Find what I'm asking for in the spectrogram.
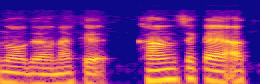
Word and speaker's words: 環世界: 生物たちが独自の知覚と行動とつく行動で作り出すこれ、環世界って読むんですかうん。環世界ですね。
